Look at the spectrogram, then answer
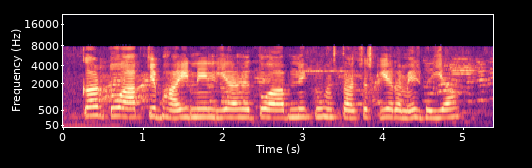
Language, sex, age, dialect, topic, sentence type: Hindi, female, 46-50, Awadhi Bundeli, banking, statement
